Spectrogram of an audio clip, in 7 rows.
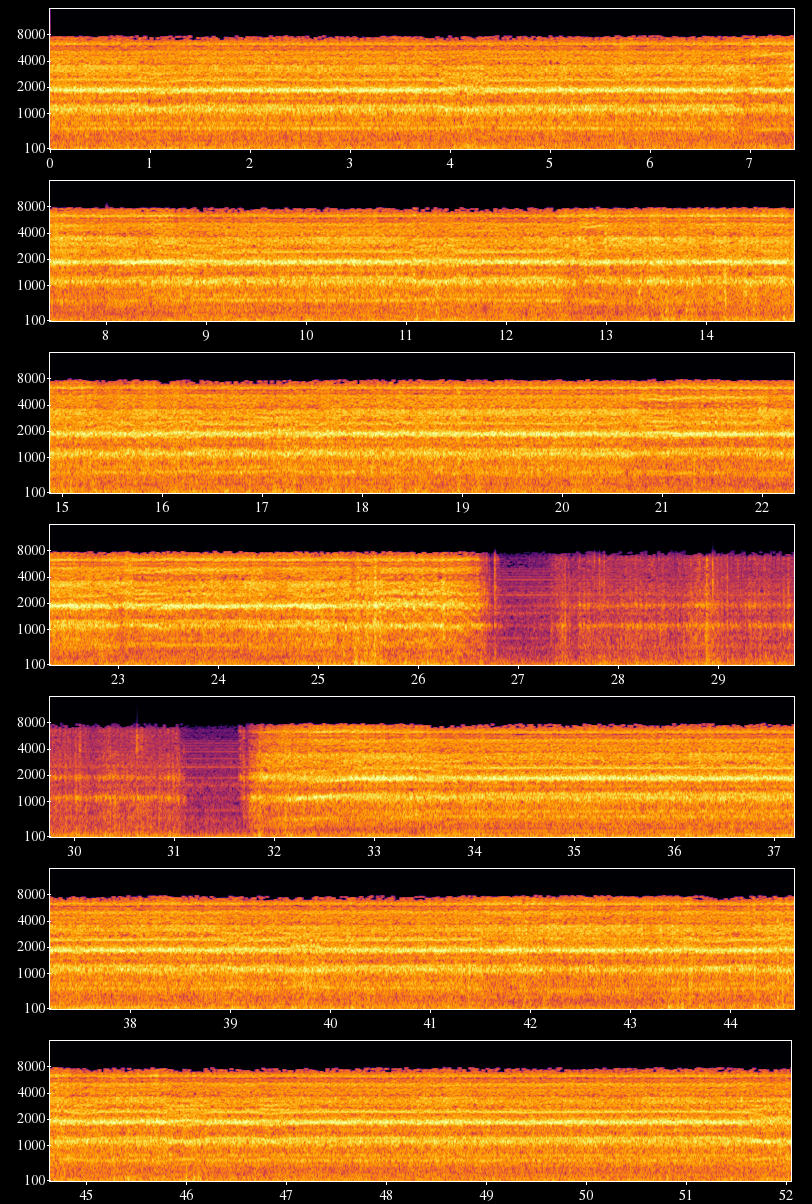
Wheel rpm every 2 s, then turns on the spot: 160, 160, 160, 160, 160, 160, 160, 160, 160, 160, 160, 160, 160, 40, 20, 20, 150, 160, 160, 160, 160, 160, 160, 160, 160, 160.
26-30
